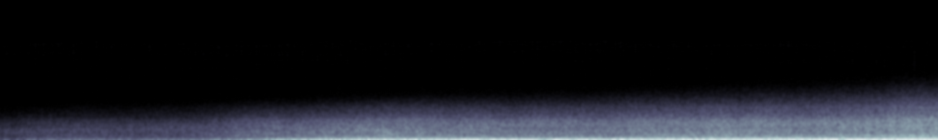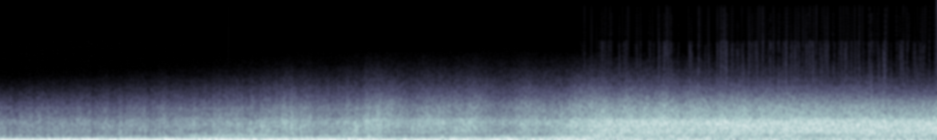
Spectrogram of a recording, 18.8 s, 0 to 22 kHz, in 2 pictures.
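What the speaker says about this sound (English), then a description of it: "Delta Airlines flight 74, A350-900, arriving from Atlanta, Georgia. Touching down after 7 hours and 38 minutes of flight." A Delta Airlines Airbus A350-900 arriving from Atlanta touches down at Amsterdam Schiphol Airport, its jet roar swelling from quiet into a loud, steady rumble and broad rush that holds for many seconds.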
